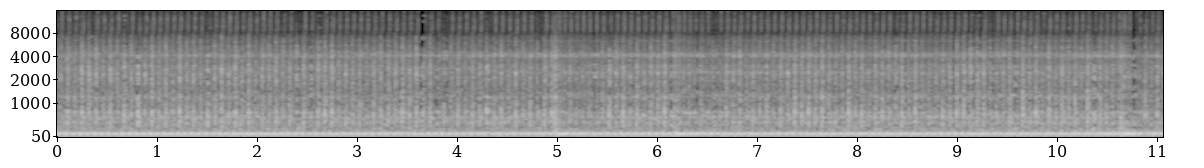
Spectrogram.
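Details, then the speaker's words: 1980 Honda Gold Wing GL1100 flat-four, carbs freshly overhauled, started cold (about 3°C) with idle raised: uneven, lumpy beat with occasional stumble, not running on all four; owner suspects carbs out of sync, needs warm-up. "Yeah, it doesn't run on all fours all the time. So, let's uh give it some time and let it properly heat up."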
